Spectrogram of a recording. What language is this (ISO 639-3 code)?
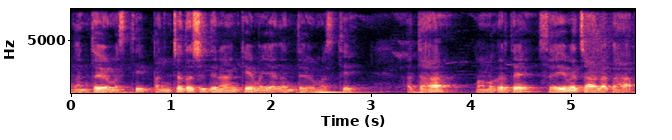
san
